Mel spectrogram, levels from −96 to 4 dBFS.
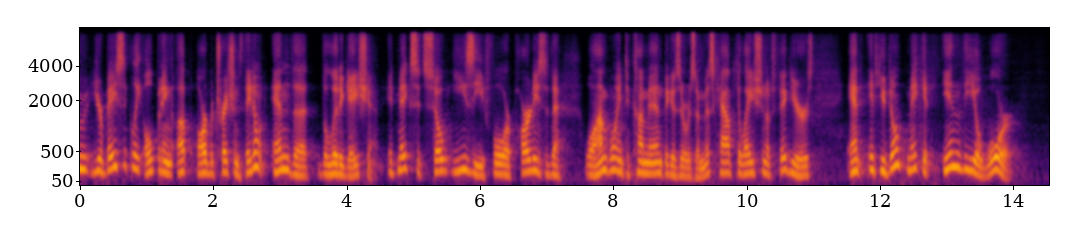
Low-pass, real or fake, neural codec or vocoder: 7.2 kHz; fake; codec, 16 kHz, about 1 kbps, DyCAST, with the encoder's durations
